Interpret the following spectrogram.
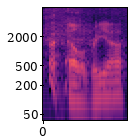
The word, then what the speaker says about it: Elyria: Is that Elyria? What is that town? El Ria. Yeah, exactly.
